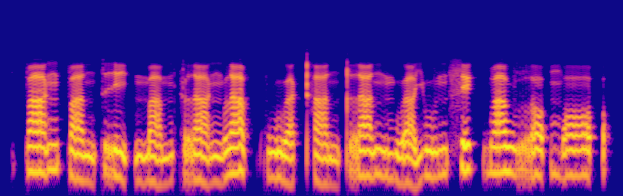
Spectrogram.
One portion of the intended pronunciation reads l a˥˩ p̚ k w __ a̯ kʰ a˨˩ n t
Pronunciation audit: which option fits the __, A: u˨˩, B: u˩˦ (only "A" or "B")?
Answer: A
